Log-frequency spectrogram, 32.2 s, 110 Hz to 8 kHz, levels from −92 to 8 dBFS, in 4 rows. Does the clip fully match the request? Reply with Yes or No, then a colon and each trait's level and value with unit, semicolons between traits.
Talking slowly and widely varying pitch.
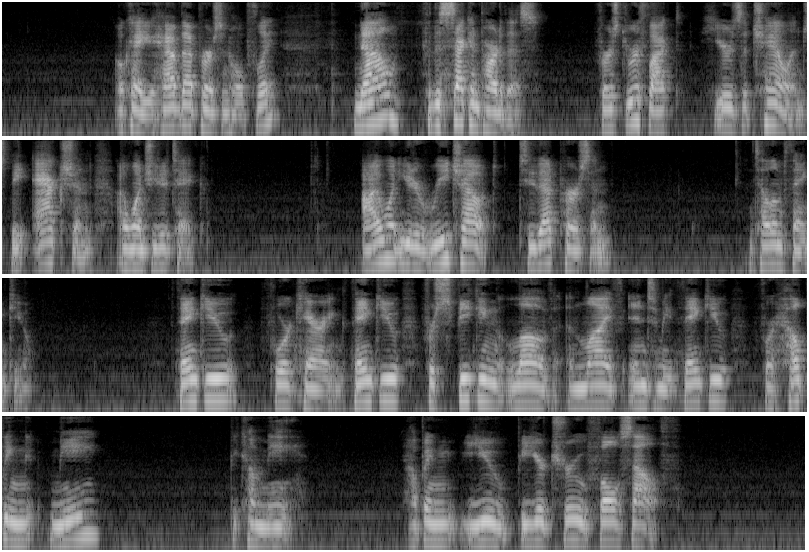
Yes: slow, 125 wpm; wide, 8.9 semitones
